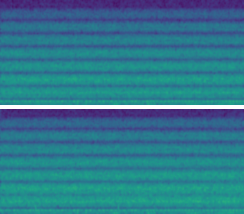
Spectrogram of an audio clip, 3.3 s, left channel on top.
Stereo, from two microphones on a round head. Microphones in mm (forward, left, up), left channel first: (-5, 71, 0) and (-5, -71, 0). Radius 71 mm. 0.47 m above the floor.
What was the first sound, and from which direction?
A drone, 15° right (ahead or behind).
